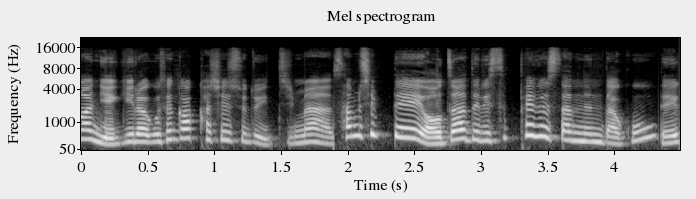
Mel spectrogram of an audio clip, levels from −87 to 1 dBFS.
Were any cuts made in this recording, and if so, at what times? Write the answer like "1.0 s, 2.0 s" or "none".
1.9 s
